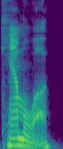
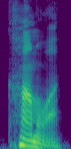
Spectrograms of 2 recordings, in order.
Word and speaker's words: Kamala: allowed to pronounce it Camala not all allowed to pronounce it Kamala you're not allowed to pronounce it comml it's kamla and if you don't you hate black people or something so apparently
